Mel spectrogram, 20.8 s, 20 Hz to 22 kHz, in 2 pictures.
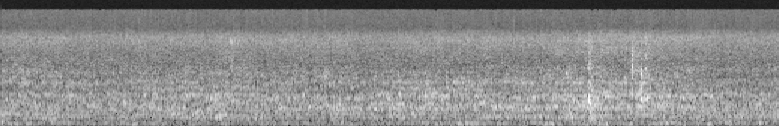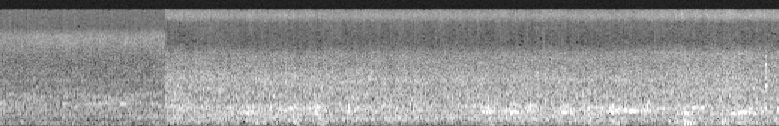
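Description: Axial SCX6 Honcho RC crawler working over rocks in a shallow creek: the small electric motor and drivetrain whir over the steady rush of flowing water. About twelve and a half seconds in the sound jumps louder and closer.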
